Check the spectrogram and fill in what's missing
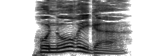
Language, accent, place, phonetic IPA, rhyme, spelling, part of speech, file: German, Germany, Berlin, [hoˈnoːʁɪɡɐ], -oːʁɪɡɐ, honoriger, adjective, De-honoriger.ogg
- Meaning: 1. comparative degree of honorig 2. inflection of honorig: strong/mixed nominative masculine singular 3. inflection of honorig: strong genitive/dative feminine singular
